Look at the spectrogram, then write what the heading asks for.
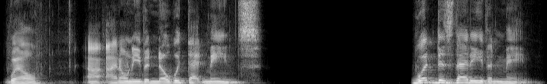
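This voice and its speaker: A man's voice: medium pitch, unhurried, a bit bright. A man hosting a comedy show, reading fake tweets aloud in a bemused way with stammering restarts.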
